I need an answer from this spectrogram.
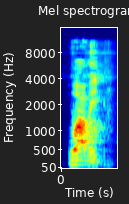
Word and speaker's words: Huawei: you pronounce this this is pronounced that's a pronunciation huawei okay why don't you write this this is a logo huawei this is one of the worlds considered to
